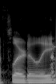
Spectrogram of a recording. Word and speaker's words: fleur-de-lis: Yeah, fleur-de-lis.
